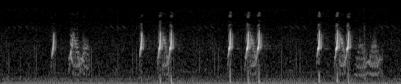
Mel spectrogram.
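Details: Quail at night repeating brisk triplets of sharp, bright notes about once a second, with soft rough trailing sounds after some phrases.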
